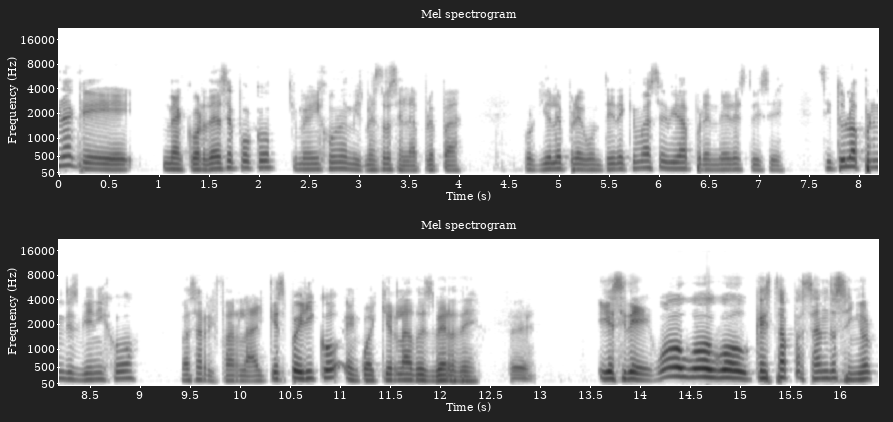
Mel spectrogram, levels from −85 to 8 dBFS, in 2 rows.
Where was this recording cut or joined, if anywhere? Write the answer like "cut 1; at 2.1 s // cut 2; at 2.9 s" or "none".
none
